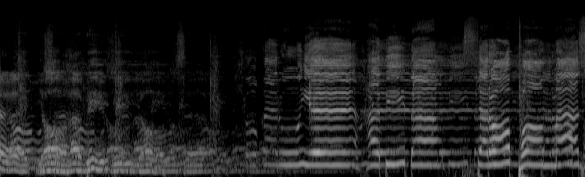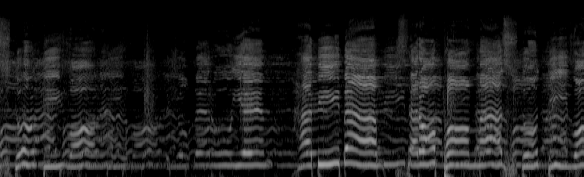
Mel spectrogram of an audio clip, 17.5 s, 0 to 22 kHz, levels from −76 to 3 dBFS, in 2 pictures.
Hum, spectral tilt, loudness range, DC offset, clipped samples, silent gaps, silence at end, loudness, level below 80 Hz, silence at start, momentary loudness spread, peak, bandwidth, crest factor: none; -3 dB/octave; 8 LU; under 0.1%; under 0.1%; none; 0 s; -34 LUFS; -60 dBFS; 0 s; 17 LU; -16 dBFS; 17.5 kHz; 18 dB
